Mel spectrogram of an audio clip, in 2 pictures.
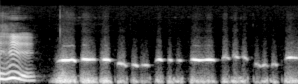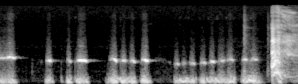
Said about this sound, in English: Well, at least whistle the song.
